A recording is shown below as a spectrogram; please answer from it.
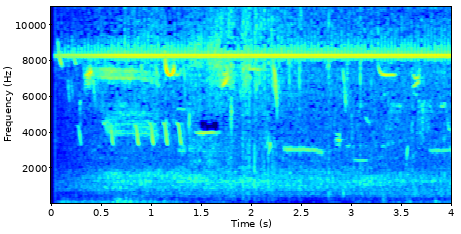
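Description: Open-air rural ambience: a low, uneven rumble of wind on the microphone with small birds chirping in short high notes, a quick run of them in the first second and a half and scattered ones after.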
